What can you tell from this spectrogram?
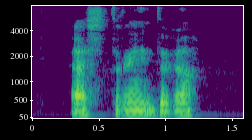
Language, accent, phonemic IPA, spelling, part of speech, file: French, Canada, /as.tʁɛ̃.dʁa/, astreindra, verb, LL-Q150 (fra)-astreindra.wav
- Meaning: third-person singular simple future of astreindre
